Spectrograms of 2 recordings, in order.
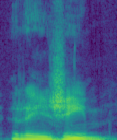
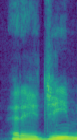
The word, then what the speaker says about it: regime: REGIME، ریژیم. یہ تلفظ ہوگا ژ کا، ریجیم نہیں بلکہ ریژیم.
